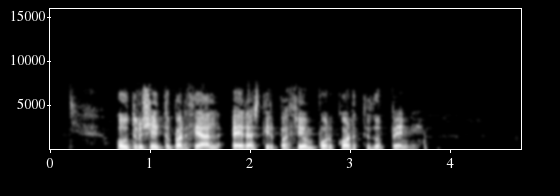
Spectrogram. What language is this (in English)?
Galician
